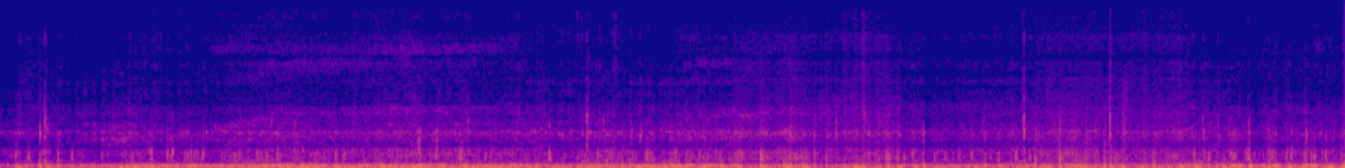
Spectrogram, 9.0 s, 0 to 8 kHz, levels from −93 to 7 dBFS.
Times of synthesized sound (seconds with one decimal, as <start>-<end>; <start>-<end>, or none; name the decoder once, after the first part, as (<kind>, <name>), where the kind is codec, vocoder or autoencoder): 4.9-6.0 (codec, ZipCodec); 6.9-7.9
